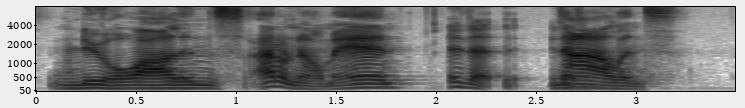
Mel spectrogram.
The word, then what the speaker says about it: New Orleans: Lions Jans, rated 5 stars, said that her only complaint was the ridiculous pronunciations of New Orleans in the Axe episode. It's New Orleans.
